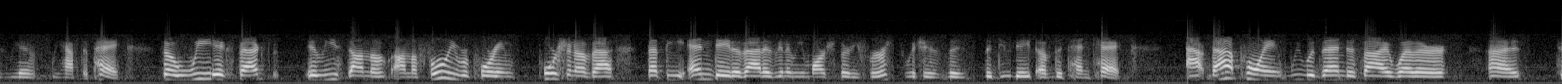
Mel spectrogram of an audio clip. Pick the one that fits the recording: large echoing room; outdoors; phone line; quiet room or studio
phone line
